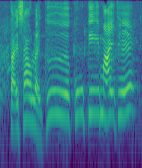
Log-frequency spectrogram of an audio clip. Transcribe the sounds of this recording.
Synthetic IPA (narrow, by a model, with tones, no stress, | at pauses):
t̪a̰ː˧˨jsaː˧wla̰ː˧˨jkɨ˨˦kṵ˧˥kḭ˧˥maː˨˦jt̪ʰe˨˦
